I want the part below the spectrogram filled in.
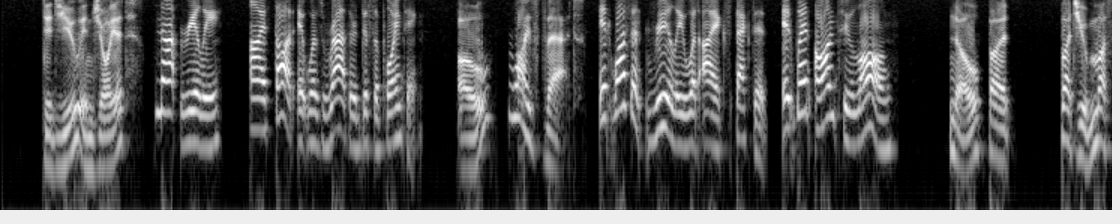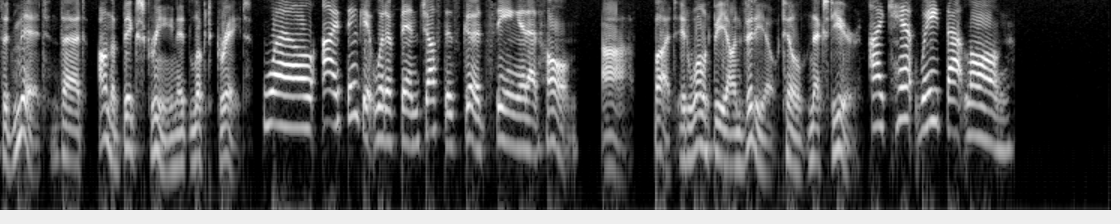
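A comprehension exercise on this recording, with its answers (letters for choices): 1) Two people are talking. What are they talking about?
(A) A TV programme.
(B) A film.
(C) A concert.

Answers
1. B

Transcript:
M: Did you enjoy it?
W: Not really. I thought it was rather disappointing.
W: It wasn't really what I expected. It went on too long.
M: No. But you must admit that on the big screen, it looked great.
W: Well, I think it would have been just as good seeing it at home.
M: Ah, But it won't be on video till next year.
W: I can't wait that long.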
